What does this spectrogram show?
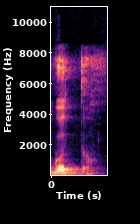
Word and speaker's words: গদ্য: অনুরূপভাবে গদ্য বলতে পারবো না। এটাকে উচ্চারণের ক্ষেত্রে বলতে হবে গদ্য। অর্থাৎ গ একটা ওকার আসবে। বদ্য আশা করি আপনারা সকলে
